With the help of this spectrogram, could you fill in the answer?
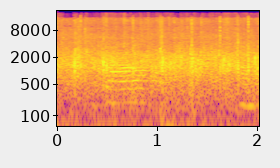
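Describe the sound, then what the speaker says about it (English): An audience at a 5G infrastructure summit keynote panel claps in a dense, steady wash of applause that fills the whole short stretch, fairly close, without a break. "Big round of applause, please."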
